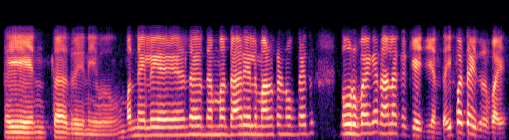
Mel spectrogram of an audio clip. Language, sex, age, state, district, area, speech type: Kannada, male, 60+, Karnataka, Dakshina Kannada, rural, conversation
